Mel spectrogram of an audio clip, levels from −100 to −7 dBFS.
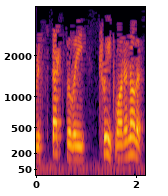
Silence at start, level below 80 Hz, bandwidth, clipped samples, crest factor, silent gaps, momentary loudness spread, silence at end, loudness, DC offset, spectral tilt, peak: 0 s; -58 dBFS; 3.7 kHz; under 0.1%; 14 dB; none; 7 LU; 0.05 s; -25 LUFS; under 0.1%; -10 dB/octave; -10 dBFS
